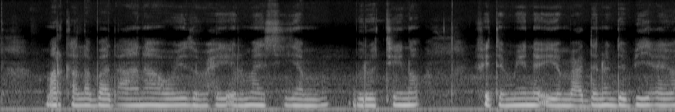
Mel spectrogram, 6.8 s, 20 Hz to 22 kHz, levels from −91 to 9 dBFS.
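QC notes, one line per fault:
No technical faults were found in this speech recording.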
